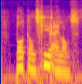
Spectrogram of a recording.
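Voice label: "Balkanschiereiland", Dutch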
